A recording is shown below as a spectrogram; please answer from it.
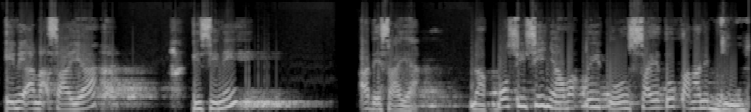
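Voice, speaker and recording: A middle-aged woman from Banten recounts a personal testimony in a higher-than-usual voice. She tells it with emotion and often pauses to hesitate. The sound is roomy, with a long reverb tail. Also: a little mellow. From Banten, Indonesia. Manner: emotional, vivid retelling with frequent hesitations. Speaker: person giving a religious testimony. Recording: echoey room with long reverb.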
